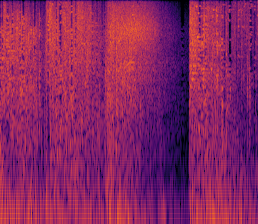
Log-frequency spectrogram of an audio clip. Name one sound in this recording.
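An icy magic blast whooshes and crackles.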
